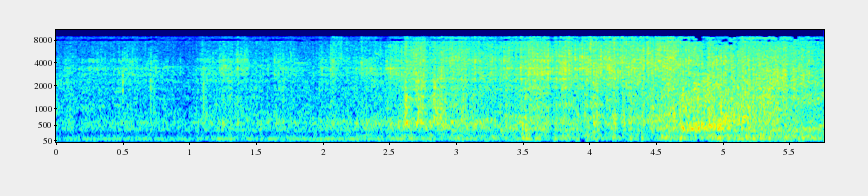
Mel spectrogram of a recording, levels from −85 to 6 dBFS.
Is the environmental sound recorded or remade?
recorded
